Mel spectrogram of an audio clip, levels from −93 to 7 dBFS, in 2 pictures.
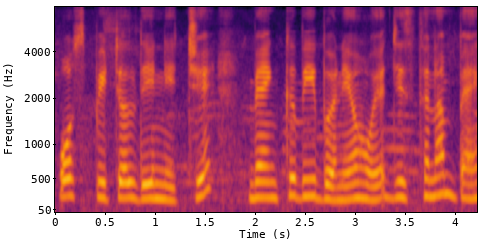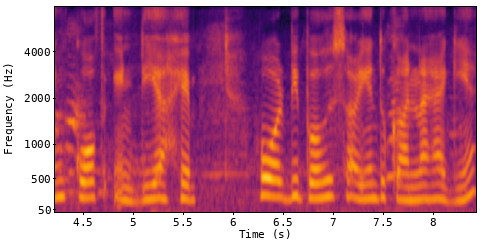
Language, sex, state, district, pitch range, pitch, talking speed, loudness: Punjabi, female, Punjab, Pathankot, 210-245 Hz, 225 Hz, 140 wpm, -15 LUFS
